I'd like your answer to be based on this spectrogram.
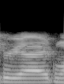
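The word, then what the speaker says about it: Brouillard: On both Twitter and Instagram, my handle is just my name, Lea Vreelard, one word. So that's LIABROUILLARD. If any of you speak French, it's the word for fog.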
